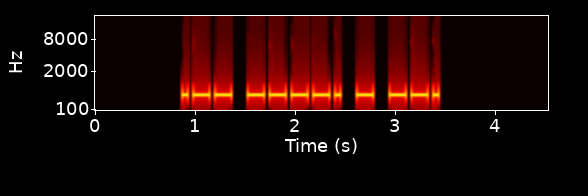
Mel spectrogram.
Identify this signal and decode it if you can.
Morse code, heard as a keyed tone, about 22 wpm, 700 Hz. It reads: W9TG
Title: USA Call Signs - 4 Characters - Repeated 2x - 22wpm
